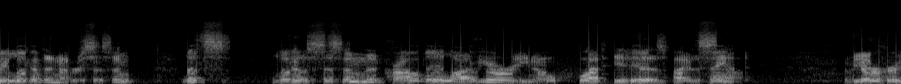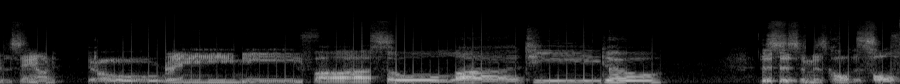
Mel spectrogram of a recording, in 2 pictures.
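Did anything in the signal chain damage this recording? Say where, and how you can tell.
Yes: interleaved audio read as planar, at the buffer stage. Throughout, the sound is an octave low, doubled and choppy at about 11.7 Hz, which fits 4096-sample blocks, yet the overall pace stays correct, unlike a sample-rate mismatch.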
